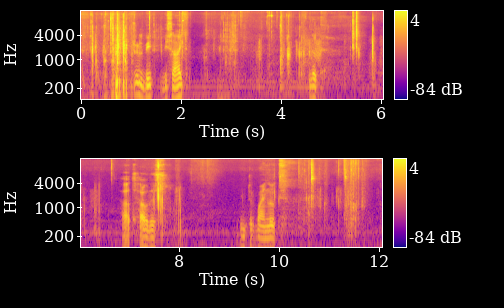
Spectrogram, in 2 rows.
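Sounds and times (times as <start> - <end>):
handling clicks and knocks: 0.0 - 1.7
person speaking: 4.4 - 5.0.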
